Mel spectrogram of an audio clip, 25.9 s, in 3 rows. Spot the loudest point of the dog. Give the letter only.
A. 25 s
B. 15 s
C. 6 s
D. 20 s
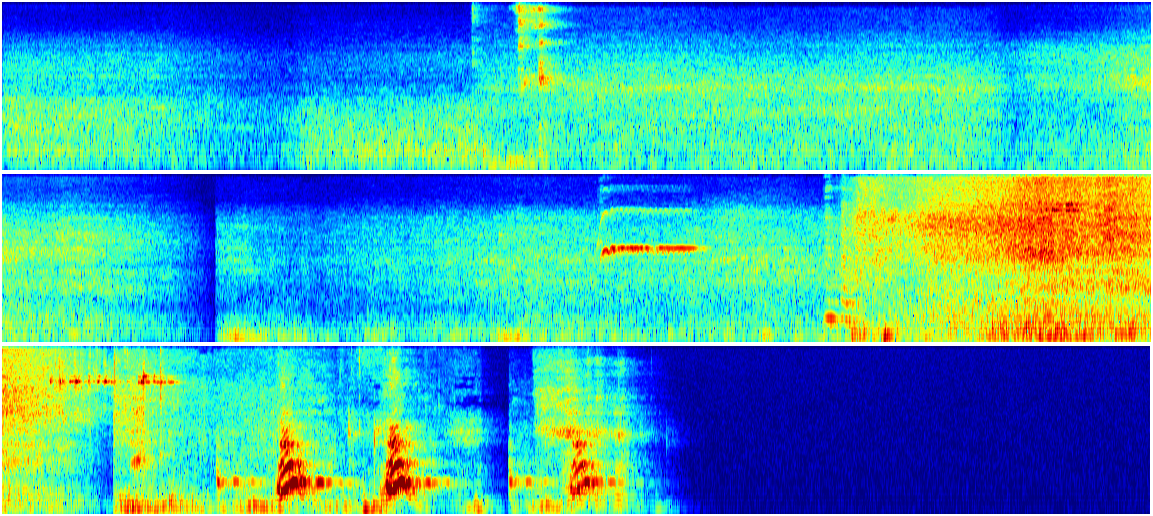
D.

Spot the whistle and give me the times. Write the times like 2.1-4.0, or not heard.
13.1-13.8.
